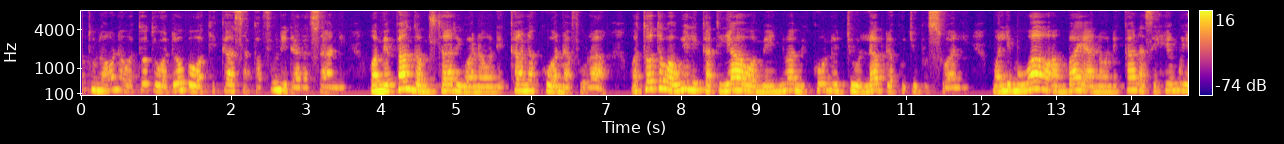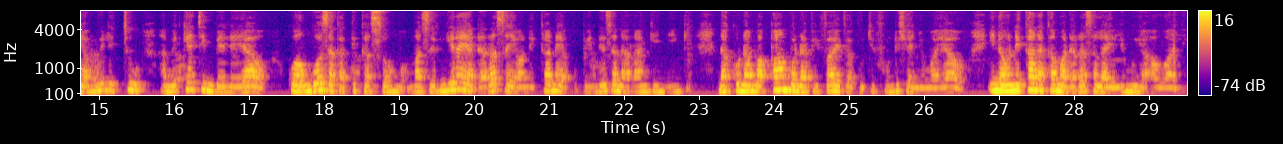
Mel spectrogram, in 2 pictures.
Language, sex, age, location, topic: Swahili, female, 36-49, Nairobi, education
